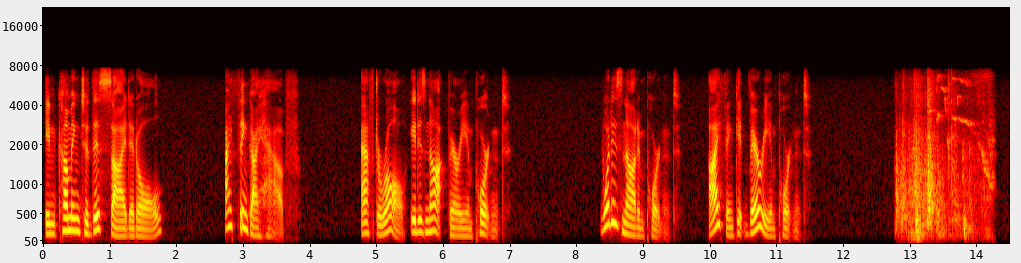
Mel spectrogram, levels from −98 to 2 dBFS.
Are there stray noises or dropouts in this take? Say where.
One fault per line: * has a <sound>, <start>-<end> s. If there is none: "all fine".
* has a squeak, 12.8-14.3 s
